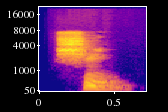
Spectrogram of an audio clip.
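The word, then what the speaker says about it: شين: Shin. Shin is pronounced using the middle of the tongue and opposite this region from the roof of the mouth, like so.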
